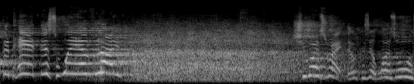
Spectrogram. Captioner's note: audience laughs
